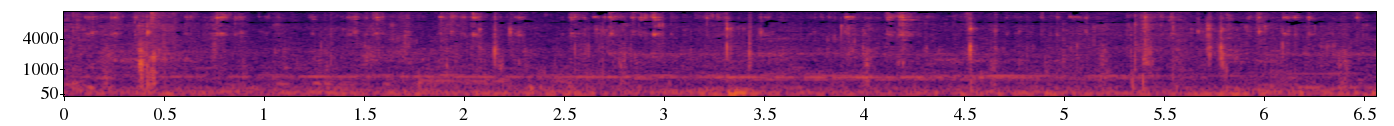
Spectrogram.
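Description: Footsteps on asphalt, an irregular step about every second, over faint outdoor background with a faint steady hum.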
